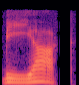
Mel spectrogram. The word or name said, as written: Biak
